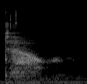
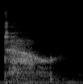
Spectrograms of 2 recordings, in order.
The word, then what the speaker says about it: tau: Next, we have tau. So tau is like the word sat. So the T in the word sat. So it's just t. And this is quite like the T in the English language.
